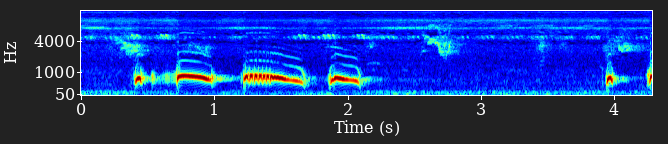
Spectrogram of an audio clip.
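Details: A spotted dove's clear song phrase: a short coo and three longer, slightly falling coos in quick succession, a pause, then the phrase beginning again, over a faint high hiss.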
